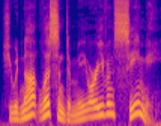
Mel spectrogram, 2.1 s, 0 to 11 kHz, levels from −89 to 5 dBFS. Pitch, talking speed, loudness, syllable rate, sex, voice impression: 165 Hz, 280 wpm, -17 LUFS, 5.9 syllables/s, male, masculine, adult-like, tensed, slightly powerful, bright, clear, cool, calm, friendly, wild, lively, kind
